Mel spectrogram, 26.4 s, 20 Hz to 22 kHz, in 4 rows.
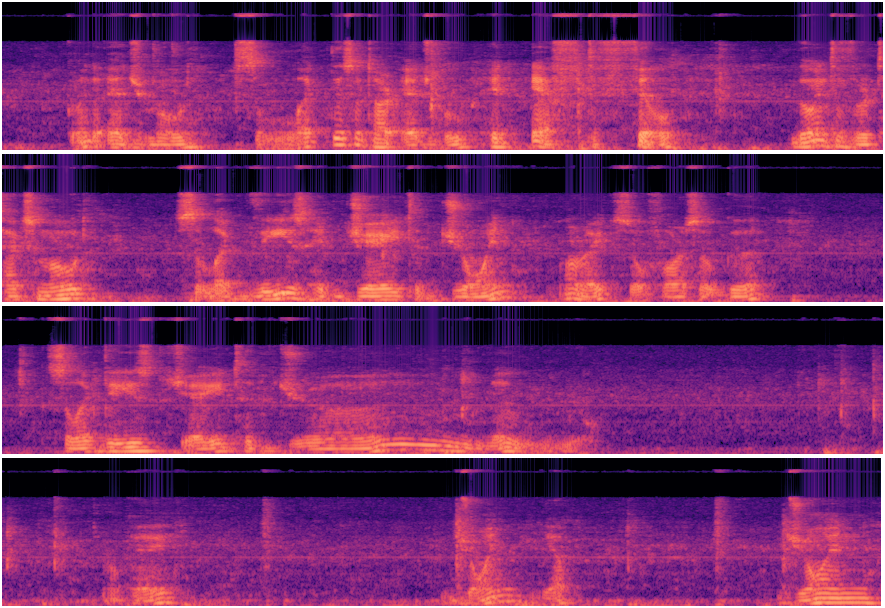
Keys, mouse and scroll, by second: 0.7-2.6 middle drag, 2.7-4.3 drag, 4.3 right click, 4.3 f, 5.3 ctrl+Tab, 6.5-7.7 middle drag, 7.7 right click, 8.3-10.1 right drag, 9.5 j, 10.1-11.9 middle drag, 13.9 j, 16.5 ctrl+z, 19.5 ctrl+z, 19.7 ctrl+z, 20.1 ctrl+z, 20.9-23.3 right drag, 23.3 j, 24.3-26.4 right drag, 25.7 j.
